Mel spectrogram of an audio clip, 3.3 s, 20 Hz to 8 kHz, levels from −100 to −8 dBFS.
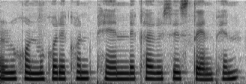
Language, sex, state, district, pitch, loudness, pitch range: Assamese, female, Assam, Sonitpur, 215 Hz, -14 LUFS, 210-220 Hz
